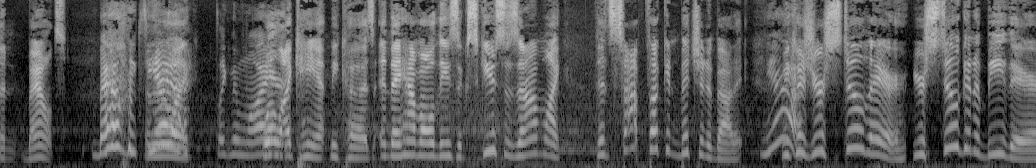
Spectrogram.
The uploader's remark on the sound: 60 degrees in February? We had to record outside.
